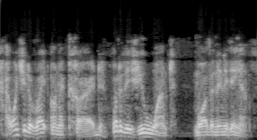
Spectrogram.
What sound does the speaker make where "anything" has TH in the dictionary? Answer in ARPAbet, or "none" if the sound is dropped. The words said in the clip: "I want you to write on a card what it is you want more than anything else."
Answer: TH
